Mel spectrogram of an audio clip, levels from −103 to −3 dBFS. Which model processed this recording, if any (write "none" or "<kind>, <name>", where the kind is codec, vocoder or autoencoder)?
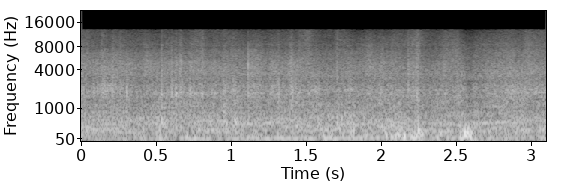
autoencoder, DAC-VAE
